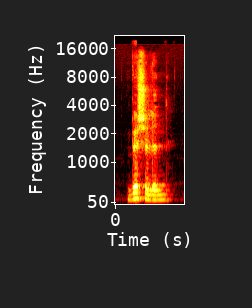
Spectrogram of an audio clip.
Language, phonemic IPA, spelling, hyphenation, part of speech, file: Dutch, /ˈbʏ.sə.lə(n)/, busselen, bus‧se‧len, verb, Nl-busselen.ogg
- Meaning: to wrap into a bundle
